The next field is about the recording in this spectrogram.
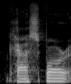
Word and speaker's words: Caspar: I'm going to butcher this. Melchior, Caspar, and Balthazar. – Actually, you nailed it.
